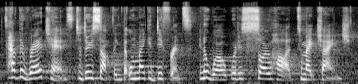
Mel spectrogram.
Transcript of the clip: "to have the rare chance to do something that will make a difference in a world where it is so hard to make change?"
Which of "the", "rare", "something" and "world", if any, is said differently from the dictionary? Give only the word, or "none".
none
